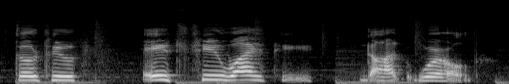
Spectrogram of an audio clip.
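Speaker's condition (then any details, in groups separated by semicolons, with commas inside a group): Cerebral palsy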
